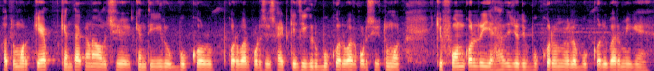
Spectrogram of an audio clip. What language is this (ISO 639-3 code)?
ori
